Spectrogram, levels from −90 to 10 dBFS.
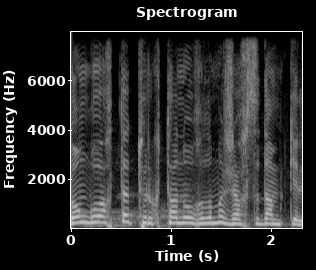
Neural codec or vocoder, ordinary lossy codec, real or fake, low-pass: none; none; real; none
